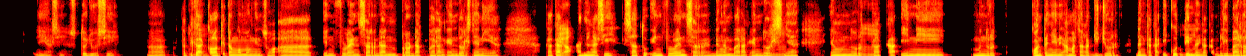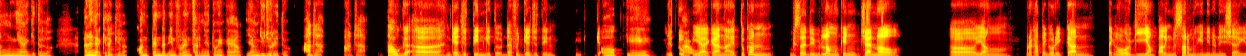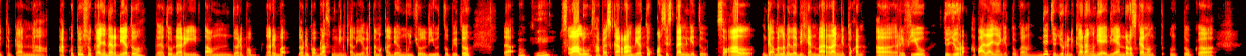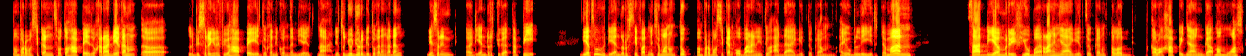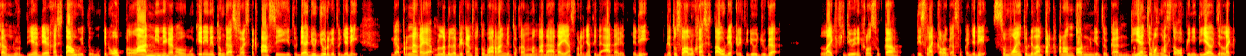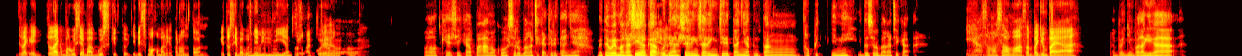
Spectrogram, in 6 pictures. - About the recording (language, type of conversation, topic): Indonesian, podcast, Apa yang membuat konten influencer terasa asli atau palsu?
- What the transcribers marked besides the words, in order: in English: "endorse-nya"; in English: "endorse-nya"; other background noise; "ribu" said as "ri"; in English: "di-endorse"; in English: "di-endorse"; in English: "di-endorse"; in English: "Like"; in English: "dislike"; in English: "sharing-sharing"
